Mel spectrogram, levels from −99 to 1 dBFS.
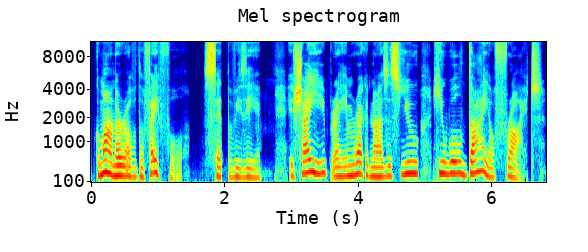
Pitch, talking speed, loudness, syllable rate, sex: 200 Hz, 150 wpm, -18 LUFS, 4.5 syllables/s, female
